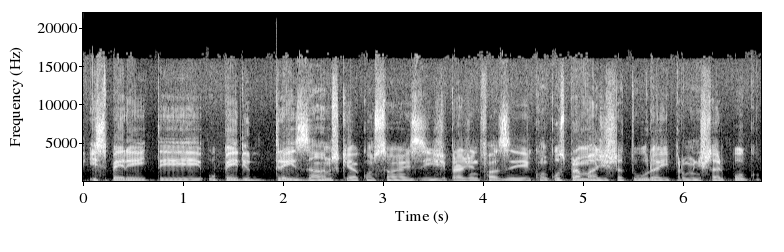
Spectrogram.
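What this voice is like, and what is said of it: Pernambuco Brazilian Portuguese accent. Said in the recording (Portuguese): “meu sotaque pernambucano... já é, entrega”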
